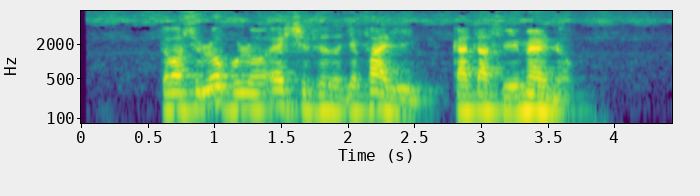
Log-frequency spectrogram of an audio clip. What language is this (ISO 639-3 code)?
ell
